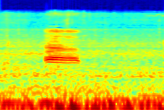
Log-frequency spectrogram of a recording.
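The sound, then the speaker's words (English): A steady low rumble fills the inside of a moving car, with road and engine noise throughout and a brief tonal whine or hum rising for about half a second midway. “We're just talking about life in the car.”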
